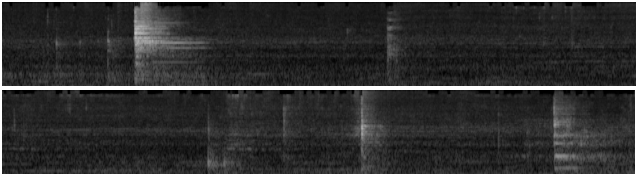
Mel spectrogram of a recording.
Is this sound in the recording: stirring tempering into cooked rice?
yes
